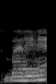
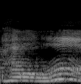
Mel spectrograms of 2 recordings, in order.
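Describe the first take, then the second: First: The first consonant is a plain unaspirated b. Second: The first consonant is an aspirated bh. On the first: The speaker calls it wrong. "బరిణే అని మనం పలకం కదా" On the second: The speaker calls it right. "భరిణే అని పలుకుతాము"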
